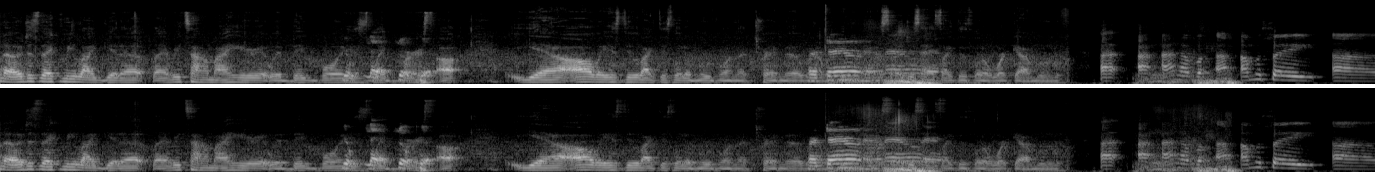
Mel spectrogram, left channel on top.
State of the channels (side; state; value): both; normal; correlation 0.18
